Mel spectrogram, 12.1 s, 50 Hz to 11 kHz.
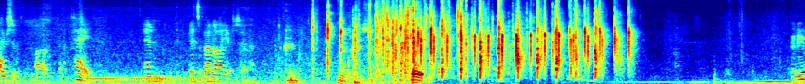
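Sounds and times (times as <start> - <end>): people clapping: 4.4 - 9.6.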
